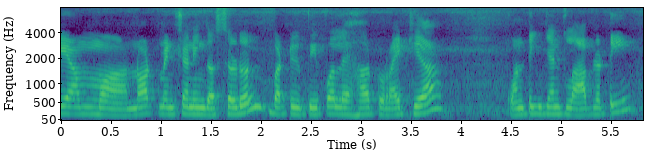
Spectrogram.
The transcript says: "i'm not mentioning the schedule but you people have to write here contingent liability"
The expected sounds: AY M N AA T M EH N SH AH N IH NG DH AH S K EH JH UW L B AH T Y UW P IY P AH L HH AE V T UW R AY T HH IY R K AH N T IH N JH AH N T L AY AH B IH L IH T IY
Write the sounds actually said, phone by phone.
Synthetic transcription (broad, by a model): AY M N AA T M EH N SH AH N IH NG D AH S IH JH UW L B AH T Y UW P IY P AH L HH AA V T UW R AY T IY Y K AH N T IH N JH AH N T L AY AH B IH L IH T IY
